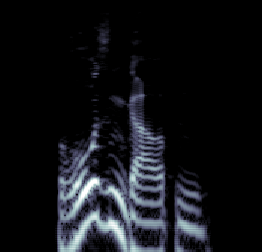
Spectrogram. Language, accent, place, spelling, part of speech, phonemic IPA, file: German, Germany, Berlin, Rosengarten, noun, /ˈʁoːzn̩ˌɡaʁtn̩/, De-Rosengarten.ogg
- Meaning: rose garden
